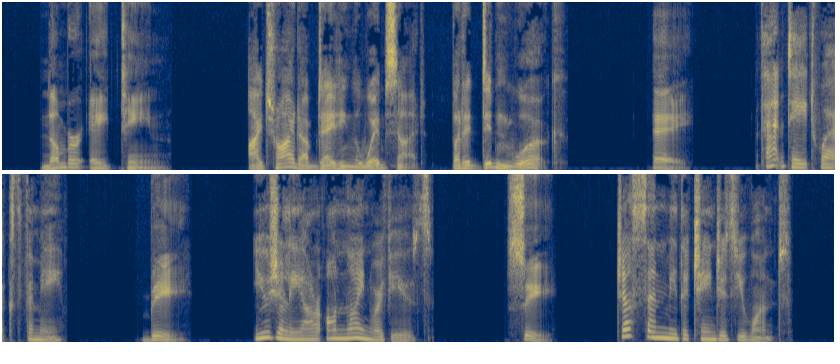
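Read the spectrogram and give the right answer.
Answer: C: Just send me the changes you want.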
